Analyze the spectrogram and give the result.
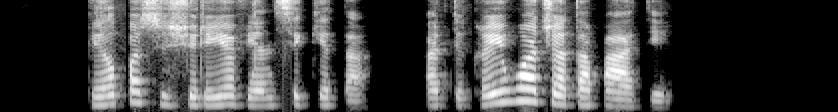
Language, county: Lithuanian, Kaunas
